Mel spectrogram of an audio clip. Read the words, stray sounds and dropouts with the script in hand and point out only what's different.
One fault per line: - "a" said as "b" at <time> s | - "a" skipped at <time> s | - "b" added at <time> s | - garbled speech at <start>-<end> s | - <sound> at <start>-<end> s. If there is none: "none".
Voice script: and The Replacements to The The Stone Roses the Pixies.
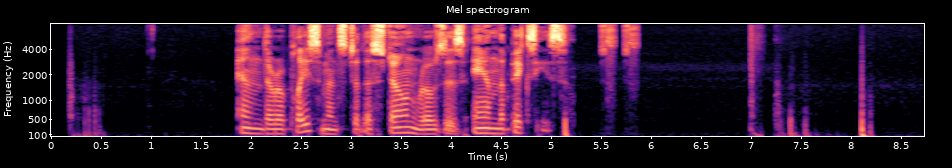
- "The" skipped at 3.2 s
- "and" added at 4.2 s
- laugh at 5.5-5.9 s
- thud at 7.0-7.1 s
